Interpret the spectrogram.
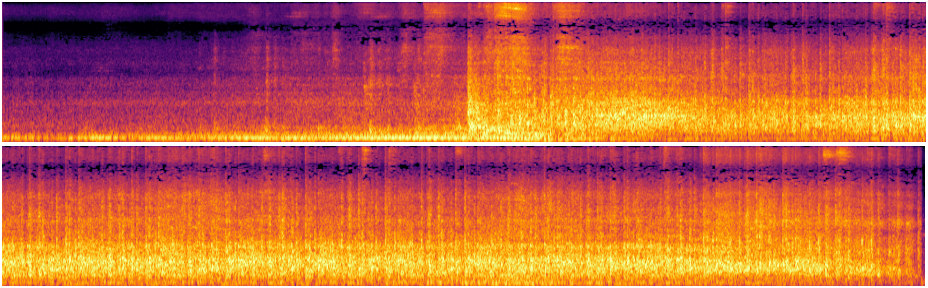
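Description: Diesel locomotive of an express passenger train approaching, its engine drone growing louder; about six seconds in it passes close by and a loud, steady rumble and rush of coach wheels on the rails takes over as the carriages go by at speed, stopping abruptly near the end.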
